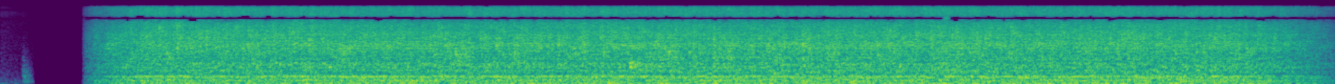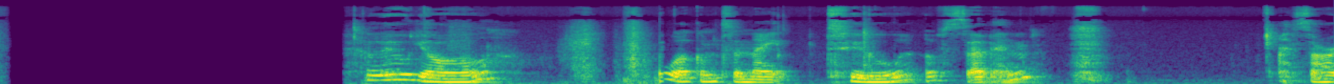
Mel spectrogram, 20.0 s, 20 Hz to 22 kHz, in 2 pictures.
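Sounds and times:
sink tap running: 0.7s - 10.0s
face being washed: 0.7s - 10.1s.

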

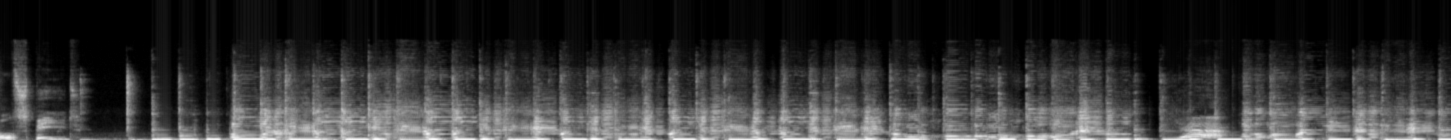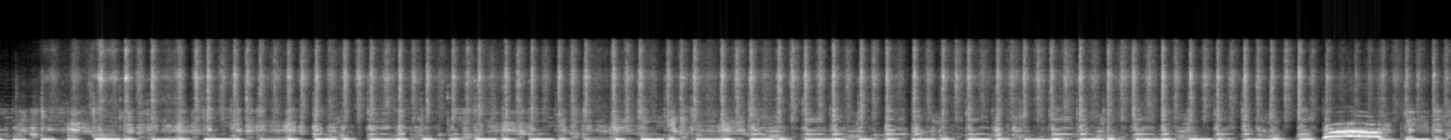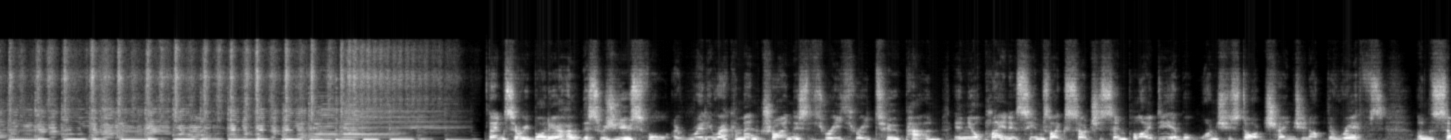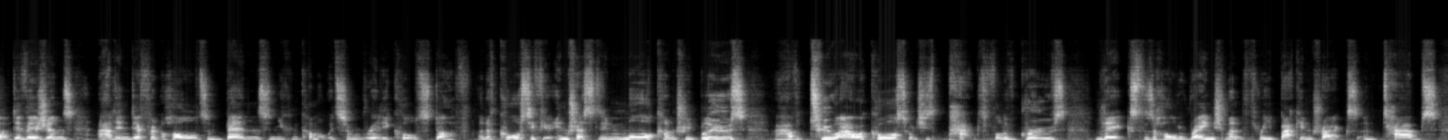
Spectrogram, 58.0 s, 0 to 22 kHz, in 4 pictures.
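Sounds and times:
low pulsing backing groove: 0.8s - 27.7s
harmonica playing blues riff: 1.8s - 33.8s
metal shaker rattle: 15.1s - 33.6s.

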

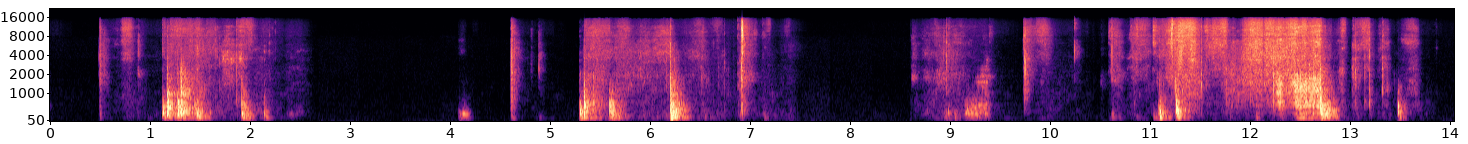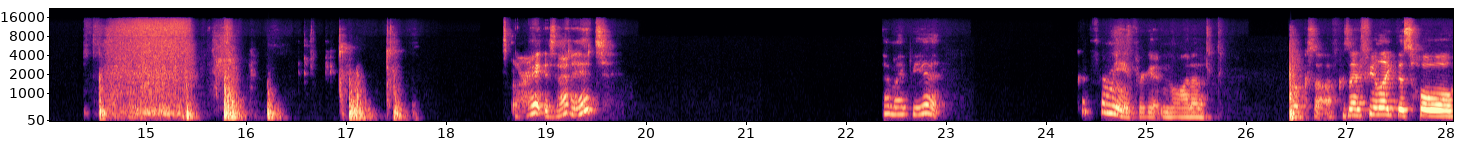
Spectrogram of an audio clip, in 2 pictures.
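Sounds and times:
books rustling and knocking on shelf: 1.1s - 2.3s, 5.3s - 6.7s, 10.6s - 11.8s, 14.4s - 17.8s.

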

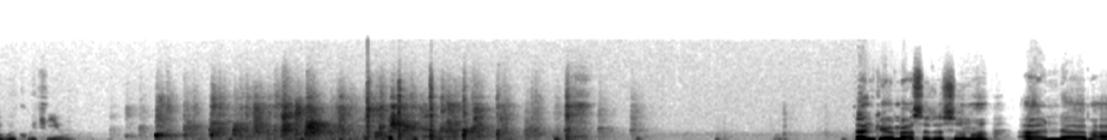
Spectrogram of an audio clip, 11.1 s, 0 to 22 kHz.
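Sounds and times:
audience applauding: 1.1s - 6.6s.

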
